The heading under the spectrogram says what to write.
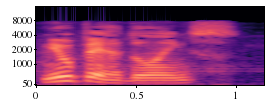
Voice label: sorry, portuguese br

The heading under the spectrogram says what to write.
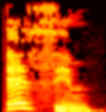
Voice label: im from, igbo

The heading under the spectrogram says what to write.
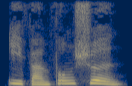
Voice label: bon voyage mandarin

